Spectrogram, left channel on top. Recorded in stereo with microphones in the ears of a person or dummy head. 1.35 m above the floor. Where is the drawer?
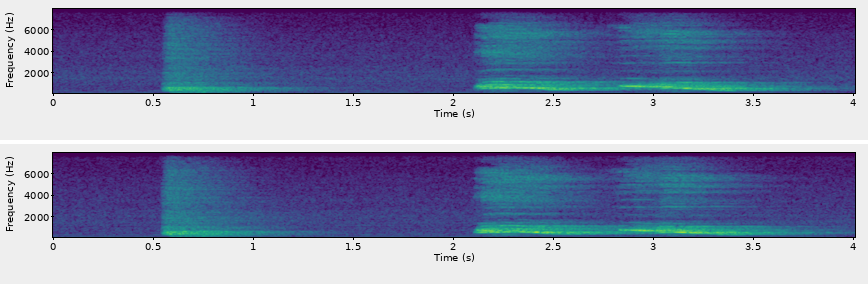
I don't hear a drawer.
